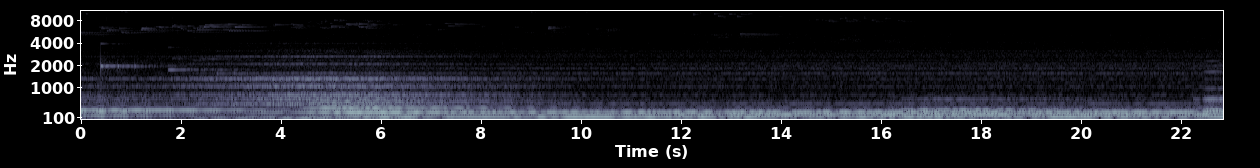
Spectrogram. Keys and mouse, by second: 0.0 click, 2.1-5.3 drag, 6.4-7.5 drag, 8.1 click, 8.8 click, 9.1 click, 9.5-10.0 typing, 11.0 click, 11.6-12.9 drag, 13.3 click, 14.9 click, 16.6 click, 16.6 typing, 17.1 click, 18.1 typing, 18.6 Return, 19.6 F12, 20.9 click.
